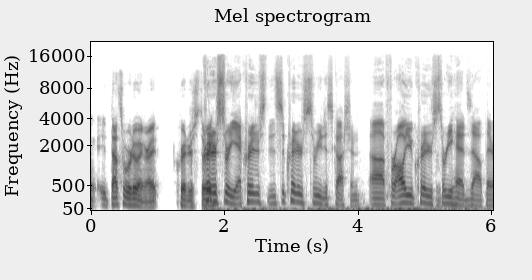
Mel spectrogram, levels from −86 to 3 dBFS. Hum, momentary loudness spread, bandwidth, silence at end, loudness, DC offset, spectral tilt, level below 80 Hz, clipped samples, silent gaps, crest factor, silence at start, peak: none; 11 LU; 17 kHz; 0 s; -26 LUFS; under 0.1%; -4 dB/octave; -48 dBFS; under 0.1%; 1.18-1.22 s; 22 dB; 0 s; -4 dBFS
